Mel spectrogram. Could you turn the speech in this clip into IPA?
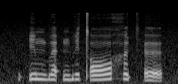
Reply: ʔ i m b ɛ ʔ m b i tʼ ɔː h ɐ̃ t͡sʼ ɘ

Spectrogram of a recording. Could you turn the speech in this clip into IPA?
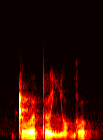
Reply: ʈ ʊ ə̯ t̪ ə ʎ ɔ ɡ ʊ

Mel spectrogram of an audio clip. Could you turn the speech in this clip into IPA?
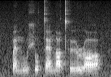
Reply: p æ n̪ u ʃ o t̪ æ n̪ ɑ t̪ʰ ø ɹ ɑ

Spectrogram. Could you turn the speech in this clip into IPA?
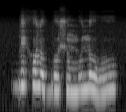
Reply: b e˦ h o˦ l o˧ b o˧ ʃ ũ˨ m u˨˦ n o˦˨ w u˨˦

